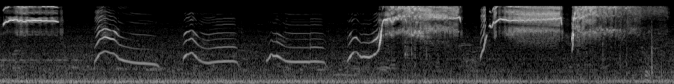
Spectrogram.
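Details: Baby monkey Jessie cries, scared because her mother Sasha is not near and another monkey group has come, then runs to her mother. A high tone is followed by four falling, whistled wails about a second apart, then loud, harsh, shrill screams.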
